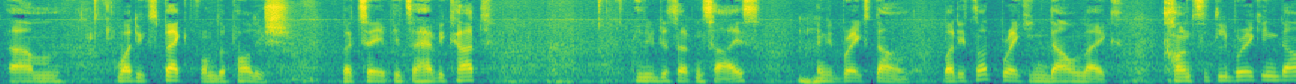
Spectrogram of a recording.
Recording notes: in a special podcast recorded in Frankfurt at Automechanika 2022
